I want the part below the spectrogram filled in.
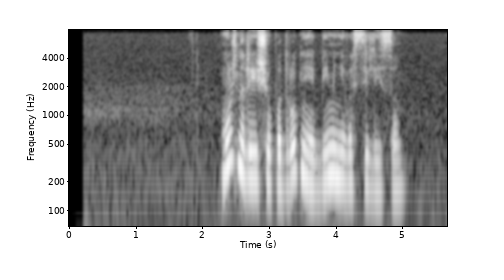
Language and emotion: Russian, neutral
